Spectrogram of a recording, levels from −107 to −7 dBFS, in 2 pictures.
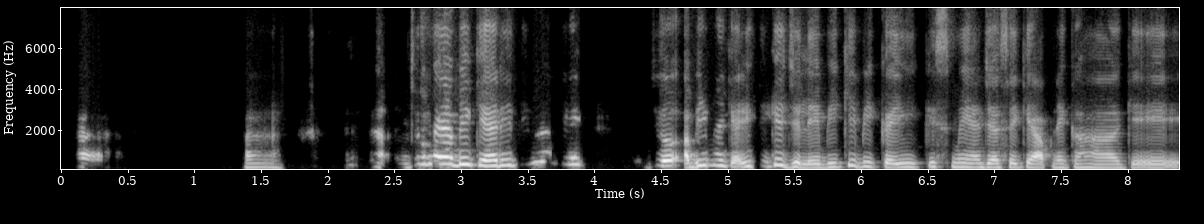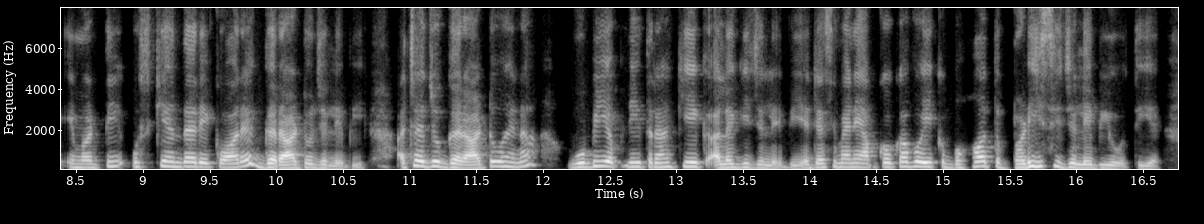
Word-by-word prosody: हाँ। - - -4 1.1
हाँ। 185 - -4 0.9
हाँ, - - -4 0.3
तो 340 - -2
मैं 355 0 +8
अभी 335 -1 +5
कह 265 -4 +5
रही 280 +2 +1
थी 335 +9 -15
ना - - -2 0.2
कि, 325 0 -3 0.6
जो - - +10
अभी 275 - +2
मैं 275 - -1
कह - - 0
रही 215 - 0
थी 240 -2 -18
कि 305 - +1
ज़लेबी 180 -1 -1
के 280 - -2
भी 225 - -4
कई 190 +1 -1
किस्में 210 -1 -5
हैं, 185 -1 -3
जैसे 185 0 -2
कि - - -3
आपने 180 0 -1
कहा 170 -1 -5
कि - - -5 0.4
इमरती, 175 +6 -4
उसके 210 +4 -2
अंदर 220 -1 +1
एक 200 -1 -2
और 180 +1 +3
है - - +3
गराटो 175 -2 +5
ज़लेबी। 165 0 -7 0.3
अच्छा 255 - +3
जो 240 - +6
गराटो 165 +6 +4
है 225 -2 -2
ना, 245 +8 -4 0.3
वो 200 +2 +3
भी 245 0 +2
अपनी 220 -2 +1
तरह 205 0 -1
की 220 - +3
एक 215 - 0
अलग 175 0 0
ही 190 - -2
ज़लेबी 145 -3 -6
है, - - -3
जैसे 185 +3 -2
मैंने 200 0 -1
आपको 190 +2 -1
कहा 225 +3 0
वो 230 - +5
एक 215 -1 +4
बहुत 230 +6 +1
बड़ी 225 +7 +5
सी 235 0 -2
ज़लेबी 160 -4 -1
होती 135 -1 -6
है 125 - -9
200 Hz, 230 wpm, -23 LUFS, 180-235 Hz, 1.1 s, जो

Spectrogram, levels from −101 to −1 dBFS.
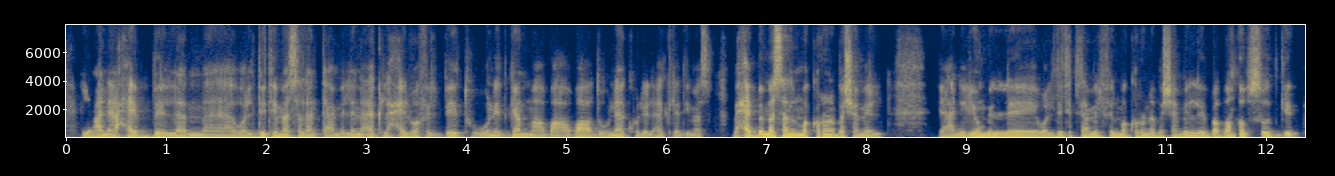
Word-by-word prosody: يعني 115 +3 +1
أحب 135 -1 0
لما 105 -3 -2
والدتي 110 +7 -1
مثلًا 125 -3 0
تعمل 105 0 -5
لنا 125 +1 -1
أكلة 125 -2 -3
حلوة 120 0 -2
في 110 - -8
البيت 115 +4 -4
ونتجمع 110 +1 -2
مع 105 0 -3
بعض 115 0 -1
وناكل 110 +1 -3
الأكلة 110 +1 -7
دي 105 +1 -10
مثلًا، 105 +1 -9 0.2
باحب 155 +2 +4
مثلًا 150 -1 +7
المكرونة 120 +1 +3
بشاميل، 105 -3 -1 0.5
يعني 105 0 -2
اليوم 130 +6 +4
اللي 120 -3 +2
والدتي 115 +6 -2
بتعمل 140 0 -1
فيه 145 +2 -3
المكرونة 145 +1 -1
بشاميل 140 +3 0
بابقى 125 -2 +1
مبسوط 140 -3 +2
جدًا، 110 -2 -3
120 Hz, 160 wpm, -25 LUFS, 110-135 Hz, 0.5 s, مثلًا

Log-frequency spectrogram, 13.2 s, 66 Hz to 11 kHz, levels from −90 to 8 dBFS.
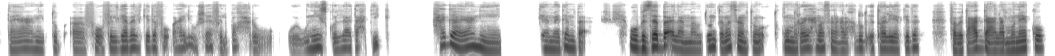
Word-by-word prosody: أنت - - -16
يعني 130 0 -5
بتبقى 125 -1 -9
فوق 135 +4 -5
في - - -10
الجبل 140 +2 0
كده 140 +1 -3
فوق - - -9
عالي - - -6
وشايف - - -7
البحر - - -9
و - - -14 0.2
ونيس 135 +9 -2
كلّها 135 +4 -5
تحتيك. 145 0 -9 0.6
حاجة 185 -1 +3
يعني 140 -7 +1 0.5
جمدان 135 +2 -1
بقى. - - -4 0.5
وبالذات 150 +1 +8
بقى 150 -2 +8
لمّا 120 -3 -1
وأنت 150 -4 +2
مثلًا 140 0 +2
ت 125 - -4 0.2
تكون 130 -2 -2
رايح 140 +4 0
مثلًا 135 -2 0
على 120 0 -4
حدود 140 0 -5
إيطاليا 130 -1 0
كده، 140 +5 -2 0.4
فبتعدي 115 +5 +3
على 115 +1 +3
موناكو 130 +5 +2
135 Hz, 160 wpm, -26 LUFS, 125-145 Hz, 0.6 s, وبالذات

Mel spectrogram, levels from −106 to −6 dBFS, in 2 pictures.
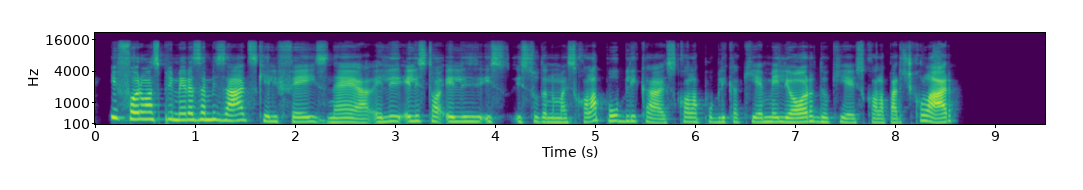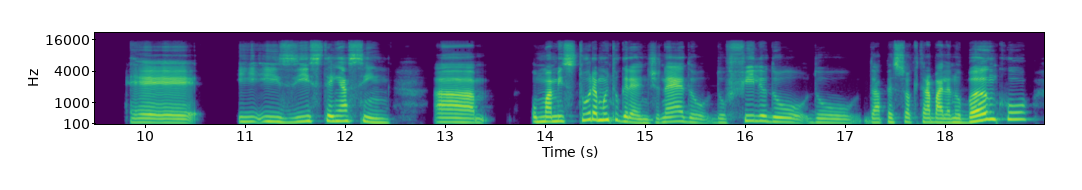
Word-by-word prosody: E 370 - +6
foram 305 -4 +5
as 300 0 +3
primeiras 275 -1 +1
amizades 260 -2 +3
que 225 - -6
ele 205 0 -2
fez, 195 -1 -3
né? 175 -1 0
Ah, 160 - -3
ele 200 +3 -2
ele 210 +1 +1
esto 220 -1 -4
ele 200 0 0
es 195 - -9
estuda 190 0 -6
numa 175 -1 -3
escola 190 +7 -1
pública, 220 -6 -2
a 155 - 0
escola 185 +5 -5
pública 185 0 -8
aqui 185 +2 -6
é - - -1
melhor 185 +1 +2
do 190 -2 -3
que 180 +1 -7
a - - -3
escola 160 0 -7
particular. 170 +5 +4 1.3
Eh, 160 -2 +1 0.4
e - - -4 0.3
e - - -1
existem 215 +5 0
assim. 195 -8 -1 0.4
Ah, 180 -2 +3 0.5
uma 200 +1 +3
mistura 225 +7 +2
muito 270 +1 +2
grande, 160 -7 -1
né, 200 +3 +2
do 165 -6 -8
do 160 0 -10
filho 225 +6 -2
do 180 -6 -2
do 160 -3 -7
da 165 -1 -5
pessoa 180 +1 -4
que - - -21
trabalha 170 -2 +2
no 170 0 -1
banco, 290 - +4
190 Hz, 165 wpm, -23 LUFS, 170-220 Hz, 1.3 s, E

